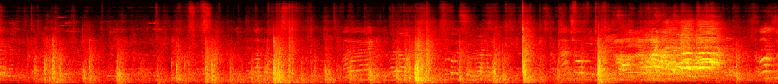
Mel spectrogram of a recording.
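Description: Gloved punches and kicks land with dull thuds.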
